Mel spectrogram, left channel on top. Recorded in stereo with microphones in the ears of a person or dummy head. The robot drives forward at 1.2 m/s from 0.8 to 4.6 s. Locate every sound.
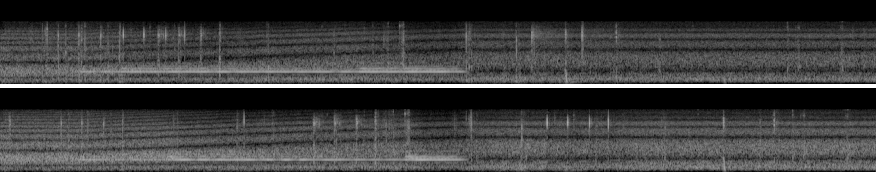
0.0 s running water: 35° right (ahead or behind); by 8.8 s 15° right (ahead or behind)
